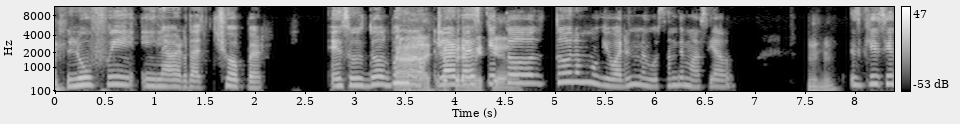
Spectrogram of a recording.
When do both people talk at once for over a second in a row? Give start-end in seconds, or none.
3.4-4.7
